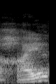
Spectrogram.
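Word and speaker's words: Hayya: you have to have a card called a higher card that's spelled h a double y a card which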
